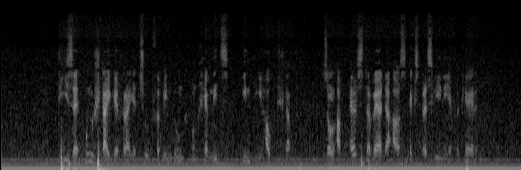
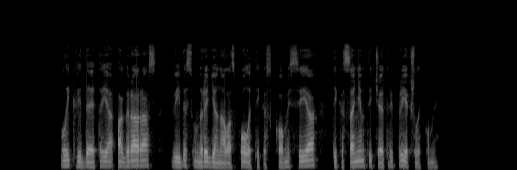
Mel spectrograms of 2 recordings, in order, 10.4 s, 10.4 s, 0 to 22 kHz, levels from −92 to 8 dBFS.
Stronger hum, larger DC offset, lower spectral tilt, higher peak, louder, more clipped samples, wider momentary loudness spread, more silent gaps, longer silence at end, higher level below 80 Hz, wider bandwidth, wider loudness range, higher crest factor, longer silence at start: neither; neither; about the same, -4.5 dB/octave vs -5.5 dB/octave; first, -16 dBFS vs -22 dBFS; about the same, -43 LUFS vs -42 LUFS; neither; second, 11 LU vs 14 LU; neither; second, 0 s vs 1.6 s; first, -42 dBFS vs -70 dBFS; first, 16 kHz vs 7.4 kHz; about the same, 5 LU vs 5 LU; about the same, 24 dB vs 22 dB; second, 0 s vs 1.2 s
